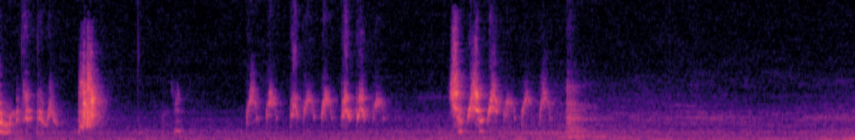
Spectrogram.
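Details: Nine-year-old male pet budgerigar chatters in rapid scratchy chirps and warbled squeaks, then a sudden clattering bang startles him and he falls silent, leaving only quiet room hum.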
